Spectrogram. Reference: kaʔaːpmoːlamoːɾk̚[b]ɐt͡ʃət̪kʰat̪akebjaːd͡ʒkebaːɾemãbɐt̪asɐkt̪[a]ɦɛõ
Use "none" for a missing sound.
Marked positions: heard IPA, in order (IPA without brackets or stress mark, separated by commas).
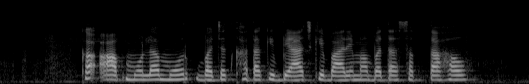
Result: b, a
